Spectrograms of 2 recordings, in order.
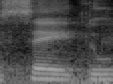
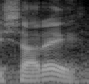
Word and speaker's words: Sade: uh with the tag with your tag name being say do do sometimes people have problems mispronouncing it do you get that a lot not a lot but it's happened before okay what what is something they say outside that they'll say shade because when when they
